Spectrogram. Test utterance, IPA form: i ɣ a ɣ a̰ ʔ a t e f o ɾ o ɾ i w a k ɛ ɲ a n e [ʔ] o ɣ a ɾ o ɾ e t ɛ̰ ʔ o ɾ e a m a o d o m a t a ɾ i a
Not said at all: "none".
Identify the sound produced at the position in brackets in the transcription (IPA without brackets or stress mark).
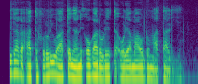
ʔ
